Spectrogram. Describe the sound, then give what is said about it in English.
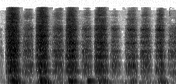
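A person imitates running with quick, heavy panting, about seven loud, breathy huffs in steady rhythm, with no other sounds. “That was me running, not just, like, panting.”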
